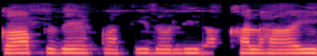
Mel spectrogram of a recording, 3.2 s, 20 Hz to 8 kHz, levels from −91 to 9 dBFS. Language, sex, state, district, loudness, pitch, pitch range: Hindi, male, Bihar, Sitamarhi, -17 LUFS, 195 Hz, 190-200 Hz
